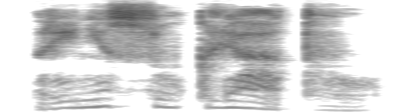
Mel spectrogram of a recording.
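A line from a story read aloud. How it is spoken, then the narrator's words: Breathed out. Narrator (Russian): выдохнула демоница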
